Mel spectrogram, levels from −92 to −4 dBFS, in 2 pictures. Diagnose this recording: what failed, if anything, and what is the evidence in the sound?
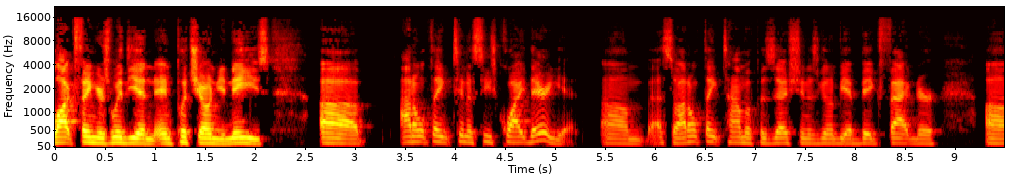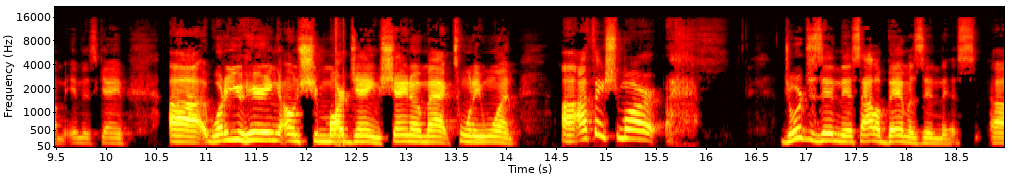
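Zipper noise from buffer-stage gain applied in unsmoothed steps, about ten a second. After "put you on your" (1.95–3.44 s) the level falls about 10 dB in 1 dB steps. After "factor um in this" (9.94–10.68 s) it rises about 10 dB in 2 dB steps. Each step ticks, showing as a staircase waveform envelope and faint vertical spectrogram lines.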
